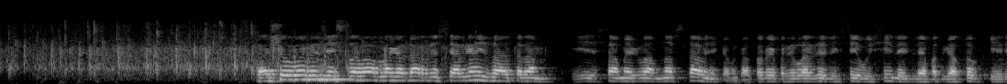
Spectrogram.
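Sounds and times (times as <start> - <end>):
audience applauding finalist teams at a youth competition: 0.0 - 4.5
speech: 2.6 - 10.0.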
